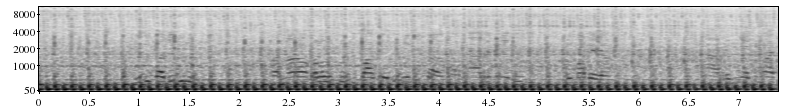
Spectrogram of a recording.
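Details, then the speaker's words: 1981 Kawasaki Binter Mercy 200cc, after carb cleaning and plug fitted: restarted by kick without touching throttle, now starts easily and holds an even, low thumping idle on its own. Normal idle. "oke ya Jadi untuk hidupnya itu sudahah gampang untuk hidupnya itu gampang gak perlu kita pegang gas hidupkan kontak engkol dia bisa hidup normal langsam ya sa hidup normal"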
